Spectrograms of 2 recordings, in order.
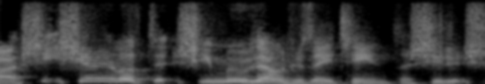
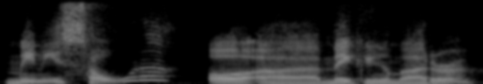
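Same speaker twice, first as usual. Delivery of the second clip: usual speaking voice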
